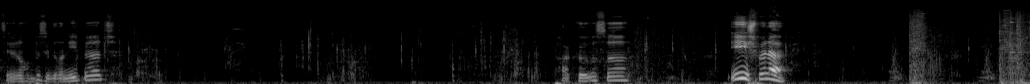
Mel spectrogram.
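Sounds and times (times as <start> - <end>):
speech: 0.0 - 1.6, 5.6 - 6.5, 7.3 - 8.0
axe breaking in a video game while chopping trees: 9.1 - 10.2.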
